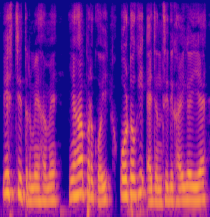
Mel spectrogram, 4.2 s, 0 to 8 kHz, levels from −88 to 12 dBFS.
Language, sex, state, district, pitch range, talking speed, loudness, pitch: Hindi, male, Uttar Pradesh, Saharanpur, 145-205 Hz, 185 wpm, -16 LUFS, 155 Hz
